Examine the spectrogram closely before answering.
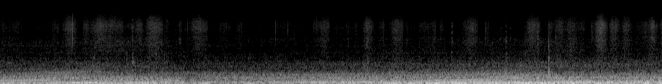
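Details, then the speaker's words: Deep, steady diesel drone rising as it pulls under load through road rumble on an Audi A4 saved from scrap after failing its MOT. The engine light is on, but the clutch is good and the turbo boosts. Pulls cleanly. "Engine seems really nice. Let's make sure the turbo works. It pulls. It boosts."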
